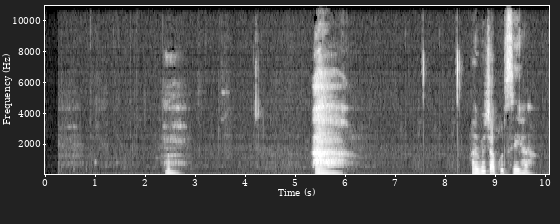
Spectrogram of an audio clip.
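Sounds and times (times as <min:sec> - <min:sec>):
low steady hum: 0:00.0 - 0:10.0
woman sighing: 0:02.4 - 0:02.9, 0:05.4 - 0:06.2.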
